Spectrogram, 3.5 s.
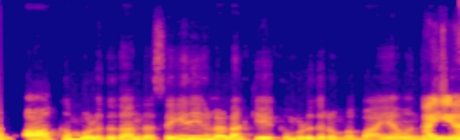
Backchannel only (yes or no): no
